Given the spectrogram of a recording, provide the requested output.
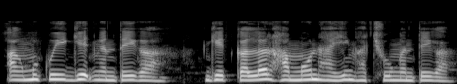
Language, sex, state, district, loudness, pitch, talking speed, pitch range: Wancho, female, Arunachal Pradesh, Longding, -14 LUFS, 200 Hz, 155 wpm, 190-220 Hz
